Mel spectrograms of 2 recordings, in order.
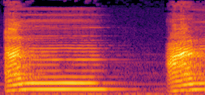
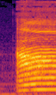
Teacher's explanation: अन अन नून की आवाज आ रही है आ नून की आवाज नहीं आ रही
